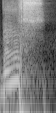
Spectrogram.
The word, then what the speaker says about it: bus: Un bus là xe bus, chúng ta cũng phải phát âm mạnh ký tự S.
